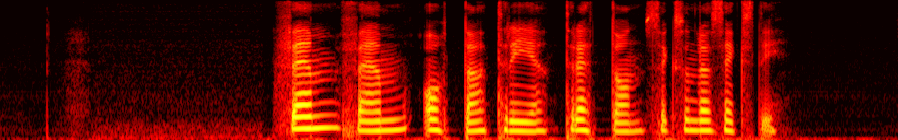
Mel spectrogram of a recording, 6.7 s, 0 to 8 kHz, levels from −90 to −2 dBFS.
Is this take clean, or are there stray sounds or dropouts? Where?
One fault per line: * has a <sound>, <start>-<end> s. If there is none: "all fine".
all fine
